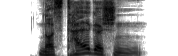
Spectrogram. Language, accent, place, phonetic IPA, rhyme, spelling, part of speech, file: German, Germany, Berlin, [nɔsˈtalɡɪʃn̩], -alɡɪʃn̩, nostalgischen, adjective, De-nostalgischen.ogg
- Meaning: inflection of nostalgisch: 1. strong genitive masculine/neuter singular 2. weak/mixed genitive/dative all-gender singular 3. strong/weak/mixed accusative masculine singular 4. strong dative plural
